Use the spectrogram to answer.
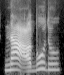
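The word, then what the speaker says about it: نعبد: Okay, and then of course, over here again, we have an ayn. So try and pronounce that correctly as well, okay? Na'budu.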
